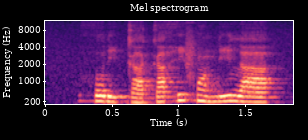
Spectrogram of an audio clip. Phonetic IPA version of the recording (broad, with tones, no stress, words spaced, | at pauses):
ho˧ɾi˨ka˨ ka˨˦hi˦fɔ̃˦˨ ni˨˦la˧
